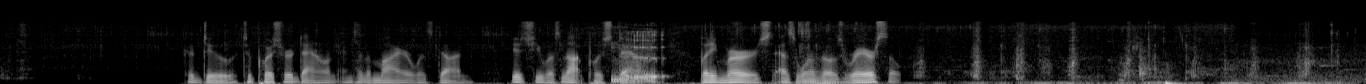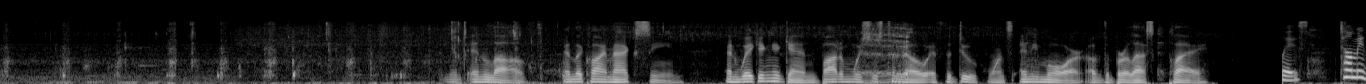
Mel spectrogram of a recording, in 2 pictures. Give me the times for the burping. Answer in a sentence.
You can hear the burping from 6.1 to 6.7 s, from 10.8 to 11.9 s and from 22.2 to 22.8 s.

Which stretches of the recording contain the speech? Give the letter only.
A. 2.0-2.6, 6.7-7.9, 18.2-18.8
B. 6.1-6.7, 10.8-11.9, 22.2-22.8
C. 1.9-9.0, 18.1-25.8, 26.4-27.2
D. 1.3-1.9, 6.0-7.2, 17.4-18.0
C.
